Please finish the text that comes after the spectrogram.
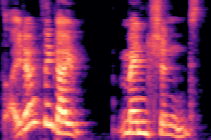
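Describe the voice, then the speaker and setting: Young Austrian woman streamer, unhurried, a bit high, chatty, laughs often. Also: very animated, fairly bright tone. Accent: Austrian German. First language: Austrian German. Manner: chatty, laughs often, answers chat guesses. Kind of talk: casual chat with stream viewers.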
